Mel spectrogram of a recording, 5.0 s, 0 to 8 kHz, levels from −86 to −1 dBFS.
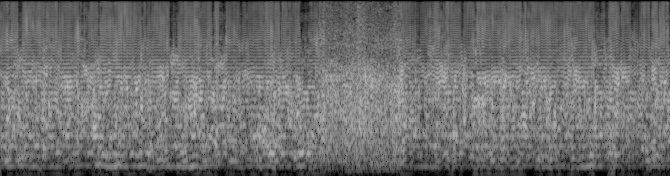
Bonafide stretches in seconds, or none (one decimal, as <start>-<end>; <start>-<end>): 2.4-3.0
